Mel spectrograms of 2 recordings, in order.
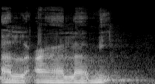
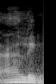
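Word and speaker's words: عالم: dan dia muda biru alami pengatur alam semesta kalau dibaca Alim arti orang berilmu Halim ini bacanya bukan Alim dibacanya alam alam semesta tulisannya sama persis Hai bahwa diam-diam udep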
